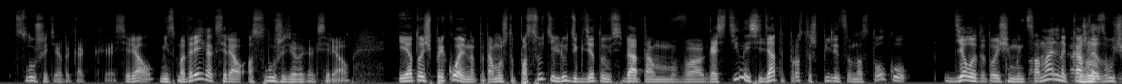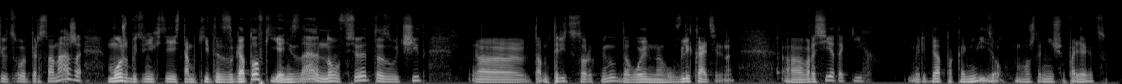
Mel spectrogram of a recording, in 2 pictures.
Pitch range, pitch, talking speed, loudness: 125-160 Hz, 135 Hz, 200 wpm, -25 LUFS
